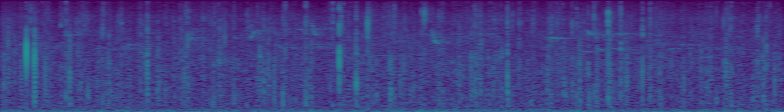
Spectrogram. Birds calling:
Apapane (Himatione sanguinea)

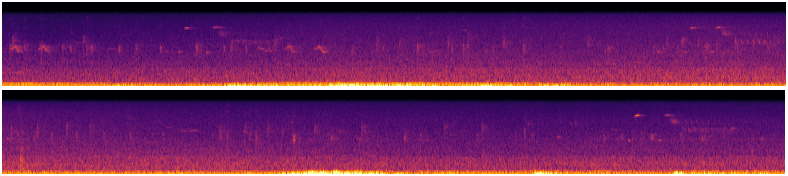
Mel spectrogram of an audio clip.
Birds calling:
American Robin (Turdus migratorius), Song Sparrow (Melospiza melodia), Common Grackle (Quiscalus quiscula)

